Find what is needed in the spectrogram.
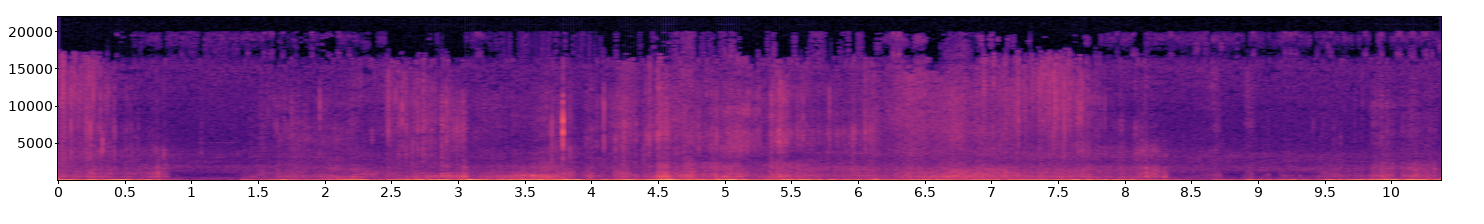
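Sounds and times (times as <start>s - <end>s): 
deep scratching on the microphone: 0.0s - 10.3s.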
